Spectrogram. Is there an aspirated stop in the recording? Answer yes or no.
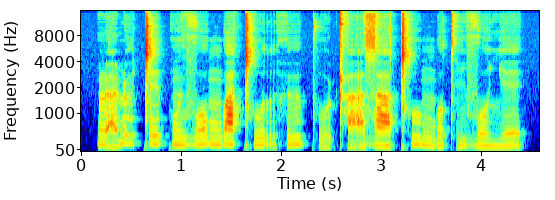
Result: yes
